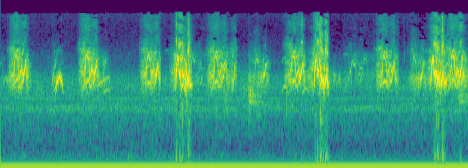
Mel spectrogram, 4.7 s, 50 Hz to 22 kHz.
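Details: Ospreys at a nest camera during a large evening meal, 18 June 2020. Rapid, irregular high chirps, about forty a minute, some louder and sharper, over a constant low hum.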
